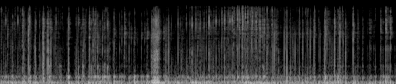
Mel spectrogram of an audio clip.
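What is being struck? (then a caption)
Metal mesh microphone grille. Long acrylic nails scratch and tap the hollow metal mesh grille of a decorated USB microphone. The result is a continuous, dense, rattly scraping texture that is heavy in the low end, with short dry crackles and a louder thump partway through.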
